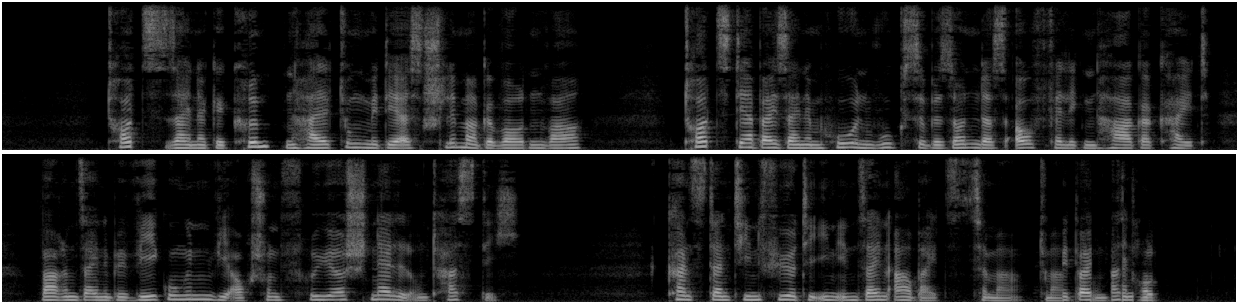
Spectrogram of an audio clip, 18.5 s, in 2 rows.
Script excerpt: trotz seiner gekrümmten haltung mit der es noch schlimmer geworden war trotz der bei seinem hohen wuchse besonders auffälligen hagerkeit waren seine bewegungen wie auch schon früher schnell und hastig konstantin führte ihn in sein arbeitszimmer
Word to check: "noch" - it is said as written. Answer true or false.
false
